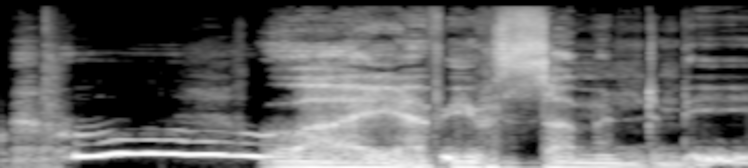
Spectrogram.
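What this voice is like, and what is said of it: Demonic demon voice. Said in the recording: “I can also do like a kind of like demonic demon voice. ... Demon voice”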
